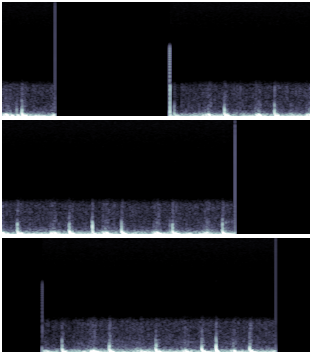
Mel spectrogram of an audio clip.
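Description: Soft, low thumping heartbeats come through a stethoscope in three stretches separated by brief silences, with a faint steady hum underneath. These are normal heart sounds, the ordinary closing sounds of the heart valves, with no extra noises between beats.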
